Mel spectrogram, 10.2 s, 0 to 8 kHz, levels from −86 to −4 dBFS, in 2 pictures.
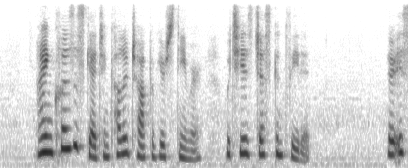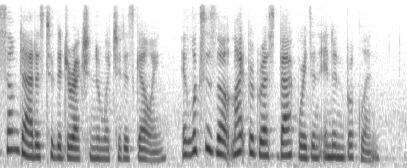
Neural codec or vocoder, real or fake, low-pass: codec, 16 kHz in and 24 kHz out, 1 kbps, XY-Tokenizer; fake; 7.2 kHz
